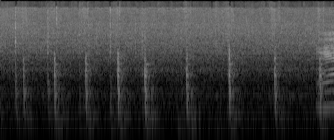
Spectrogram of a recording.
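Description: Rhythmic stirring and scraping of a utensil in a pan while ramen ingredients are mixed together for miso curry milk ramen, about a dozen short regular strokes over a faint background, close by, no speech.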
